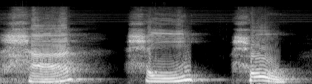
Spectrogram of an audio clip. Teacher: Bagaimana cara pelafalan ha-nya? Yaitu dari tengah tenggorokan kita. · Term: ha kecil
